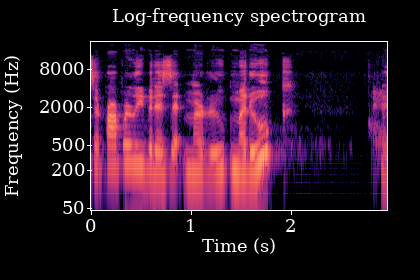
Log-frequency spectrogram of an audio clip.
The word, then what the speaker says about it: Mahruk: properly, but is it Mahruk? Did I say that right? Yeah, no, hi Vanessa. It's Mahruk. The way I tell people is always like your mom, Ma, like calling your mom Ma,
